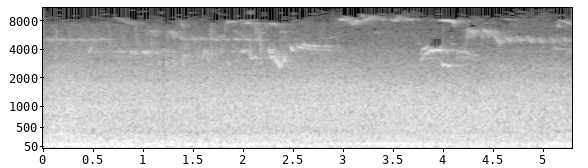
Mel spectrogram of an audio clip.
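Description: Woodland songbirds chirping and singing in short high calls over a steady rushing background noise with a low rumble.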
